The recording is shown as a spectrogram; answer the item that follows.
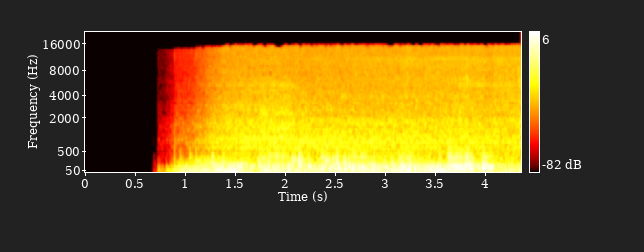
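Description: Silent for the first moment, then about a second in the 2003 Nissan 350Z's 3.5-litre V6 exhaust comes in close to the microphone: a loud, uneven low rumble with a rushing noise like wind on the mic. The engine is running while it burns off a Seafoam treatment, smoking out the tailpipes.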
